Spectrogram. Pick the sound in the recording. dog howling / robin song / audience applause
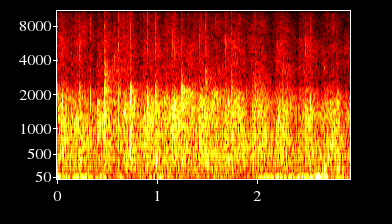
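audience applause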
